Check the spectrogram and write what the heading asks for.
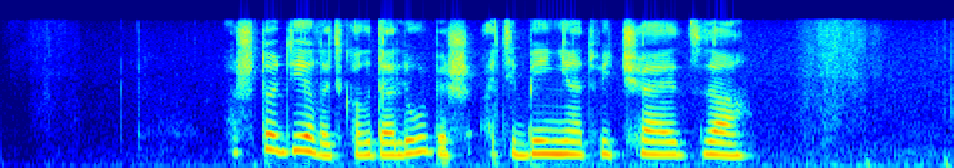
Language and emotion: Russian, sad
